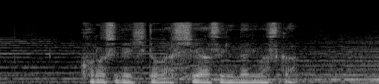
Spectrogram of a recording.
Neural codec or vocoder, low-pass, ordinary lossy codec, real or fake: none; 7.2 kHz; AAC, 32 kbps; real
